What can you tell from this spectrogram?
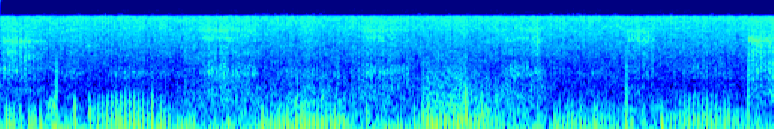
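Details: Low, rough rumbling of a purring cat, nearly all deep tone, steady with small surges and faint clicks, breath cycles less distinct.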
